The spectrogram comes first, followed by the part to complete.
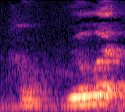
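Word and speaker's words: Cahuilla: And she is a tribal member of the Torres Martinez Desert Coahuila Indians. For more than, did I mispronounce that? It's Coahuila, like Coahuila. the Spanish double L.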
